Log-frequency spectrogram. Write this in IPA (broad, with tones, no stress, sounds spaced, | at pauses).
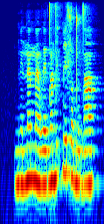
b ĩ˨ n ɛ̃˧ m ɛ̃˨ w e˨ d ã˧ d i˧ k͡p i˦ s o˧ d u˨ d ã˧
